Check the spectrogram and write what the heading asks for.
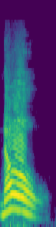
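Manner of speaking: sudden loud barked no; mock shout. Refusing his wife a dog, sudden mock shout. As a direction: slam the idea down, hammed-up.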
